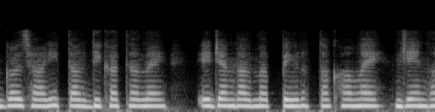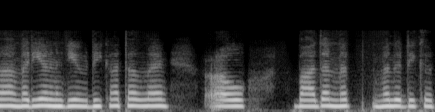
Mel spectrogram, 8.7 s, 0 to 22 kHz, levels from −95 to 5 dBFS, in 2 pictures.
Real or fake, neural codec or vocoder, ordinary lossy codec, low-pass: fake; codec, 16 kHz, 0.5 kbps, X-Codec, WavLM features, trained on Multilingual LibriSpeech; MP3, 64 kbps; 7.2 kHz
